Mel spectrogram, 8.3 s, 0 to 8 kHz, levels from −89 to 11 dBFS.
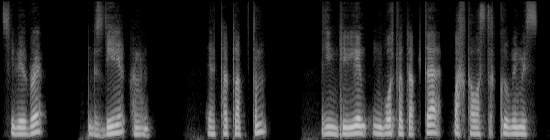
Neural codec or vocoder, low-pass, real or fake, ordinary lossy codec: codec, 16 kHz, 0.5 kbps, FreqCodec, larger model; none; fake; none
